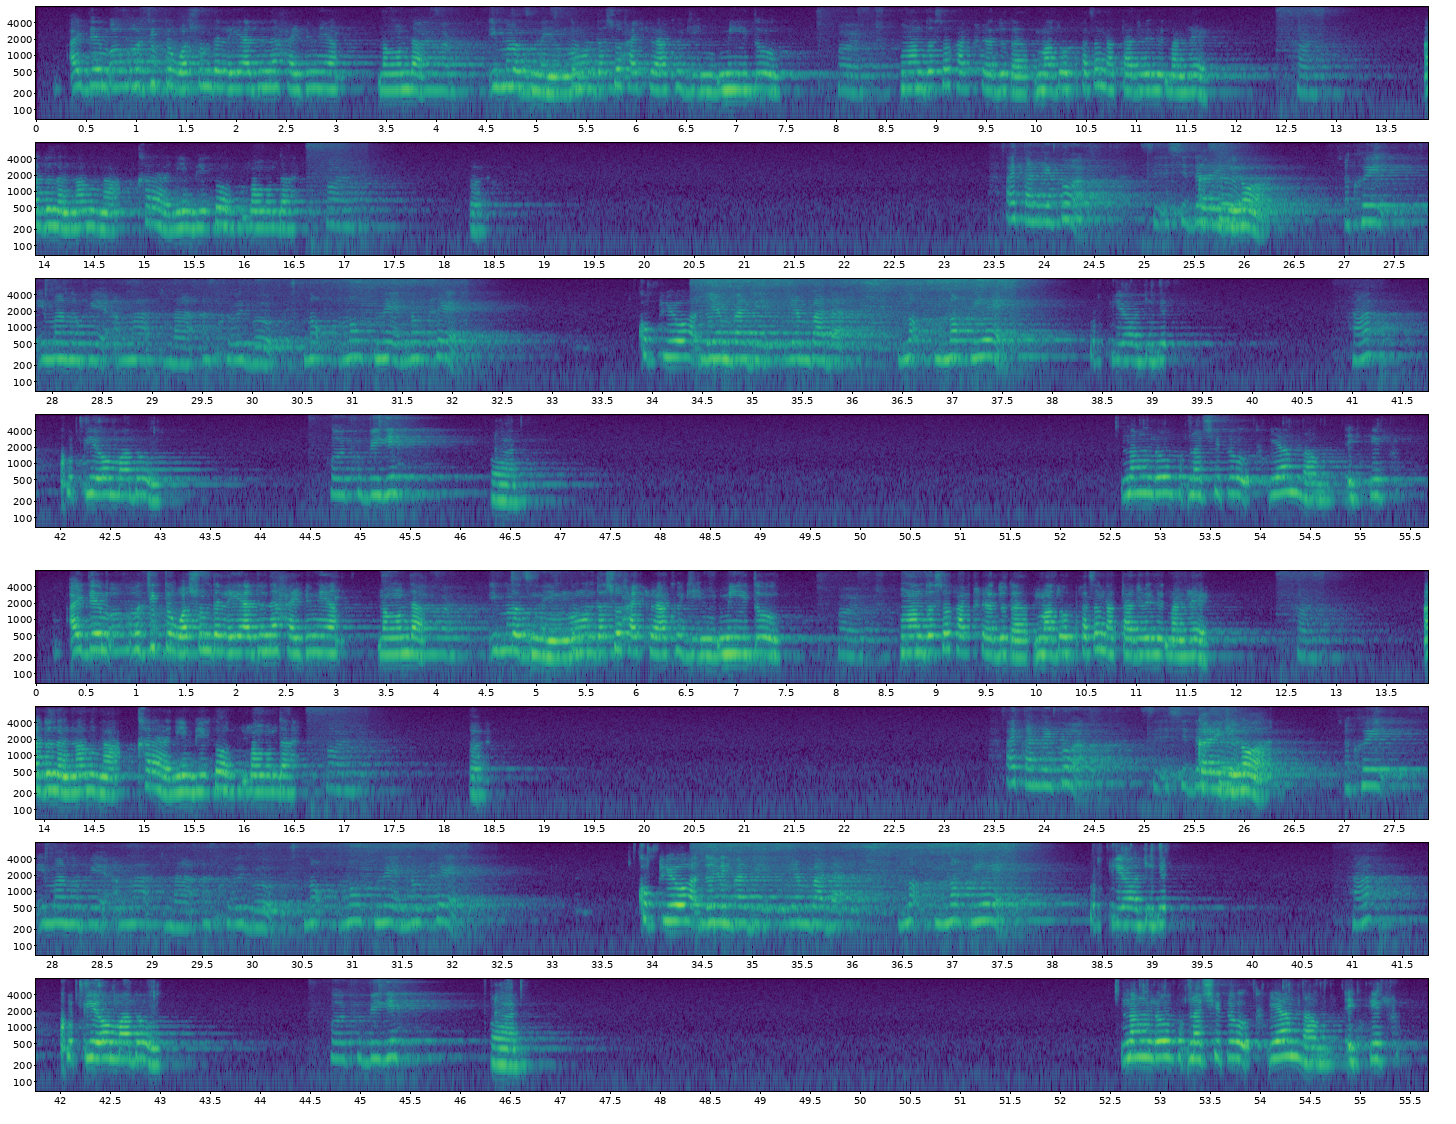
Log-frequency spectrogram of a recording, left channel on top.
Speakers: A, on the right (about 80°); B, in the centre.
A: ꯑꯩꯗꯤ
B: ꯍꯣꯏ
A: ꯍꯧꯖꯤꯛꯇꯣ
B: ꯍꯣꯏ ꯍꯣꯏ
A: ꯋꯥꯁꯔꯨꯝꯗ ꯂꯩꯌꯦ ꯑꯗꯨꯅ ꯍꯥꯏ ꯏ ꯅꯉꯣꯟꯗ
B: ꯍꯣꯏ ꯍꯣꯏ ꯏꯃꯥꯕꯨ
A: ꯅꯉꯣꯟꯗꯁꯨ
B: ꯍꯥꯏꯌꯣꯀꯣ
A: ꯍꯥꯏꯈ꯭ꯔꯦ ꯑꯩꯈꯣꯏꯒꯤ ꯃꯤꯗꯨ
B: ꯍꯣꯏ
A: ꯎꯗꯁꯨꯣ ꯈꯕ ꯈ꯭ꯔꯦ ꯑꯗꯨꯗ ꯃꯗꯨ ꯐꯖꯅ ꯇꯥꯗ꯭ꯔꯤꯗꯤ ꯃꯜ꯭ꯔꯦ
B: ꯍ
A: ꯑꯗꯨꯅ ꯅꯪꯅ ꯈꯔ ꯅꯦꯝꯕꯤ ꯍꯣꯏ ꯃꯉꯣꯟꯗ
B: ꯍꯣꯏ
A: ꯍꯣꯏ
B: ꯑꯩ ꯇ ꯂꯩꯀꯣ ꯁꯤꯗꯁꯨ
A: ꯀꯔꯤꯒꯤꯅꯣ
B: ꯑꯩꯈꯣꯏ ꯏꯃꯥꯟꯅꯨꯄꯤ ꯑꯃꯅ ꯑꯩꯈꯣꯏꯕꯨ ꯅꯣꯛ ꯅꯣꯛꯅꯦ ꯅꯣꯛ ꯊꯦ
A: ꯀꯣꯛꯄꯤꯌꯣ ꯑꯗꯨꯗꯤ
B: ꯌꯦꯡꯕꯗꯤ ꯌꯦꯡꯕꯗꯣꯛ ꯅꯣꯛꯑꯦ
A: ꯀ ꯌꯥꯒ
B: ꯍꯥ
A: ꯈꯨꯠꯀꯤ ꯑꯣ ꯃꯥꯗꯣ
B: ꯍꯣꯏ ꯐꯨꯕꯤꯒꯦ
A: ꯑ ꯅꯪꯗꯣ ꯅꯁꯤꯗꯨ ꯌꯥꯝꯅ ꯑꯦꯛꯇꯤꯚ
